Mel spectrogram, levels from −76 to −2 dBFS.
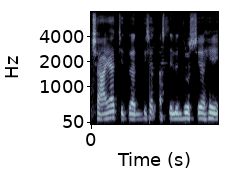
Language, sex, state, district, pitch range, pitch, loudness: Marathi, male, Maharashtra, Pune, 140-155 Hz, 145 Hz, -25 LUFS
